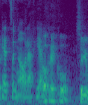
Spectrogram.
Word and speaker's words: Herzogenaurach: It's very close to Herzogenaurach. Okay. That's how you say it in German. Okay. Herzogenaurach, yeah.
